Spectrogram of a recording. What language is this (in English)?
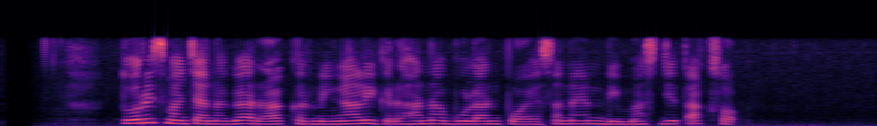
Sundanese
